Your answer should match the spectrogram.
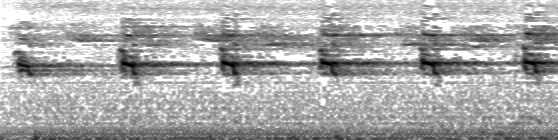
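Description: Extremely rare lesser spotted eagles call in the forest landscape of northern Pomerania: six sharp, high-pitched yelping notes repeated at an even pace about twice a second, each a short clear whistle, with no talking.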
